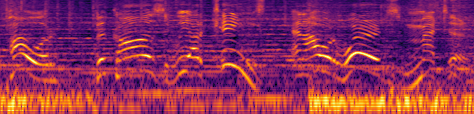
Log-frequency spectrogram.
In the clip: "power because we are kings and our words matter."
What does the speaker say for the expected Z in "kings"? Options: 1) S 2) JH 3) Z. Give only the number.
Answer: 3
